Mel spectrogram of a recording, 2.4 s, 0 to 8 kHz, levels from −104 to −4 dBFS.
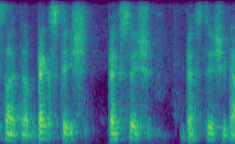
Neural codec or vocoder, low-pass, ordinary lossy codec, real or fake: vocoder, 22.05 kHz, 80 mel bands, Vocos; 7.2 kHz; Opus, 16 kbps; fake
